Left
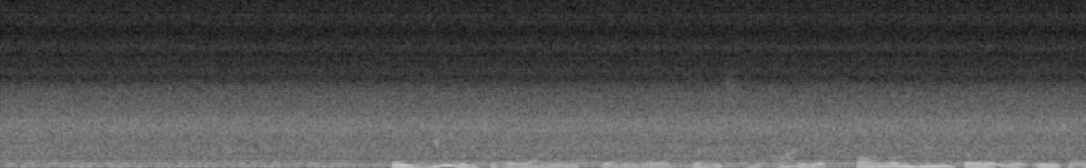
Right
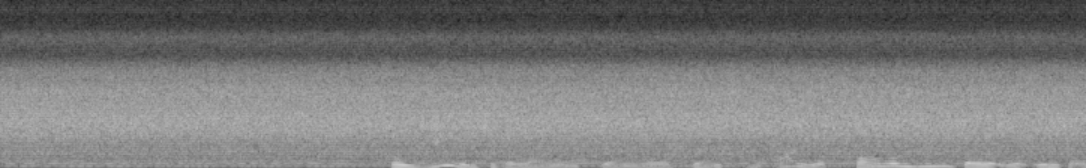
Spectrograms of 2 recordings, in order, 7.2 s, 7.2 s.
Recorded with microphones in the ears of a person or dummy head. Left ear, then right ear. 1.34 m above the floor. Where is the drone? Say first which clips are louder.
Right 14 dB; 50° right (ahead or behind).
